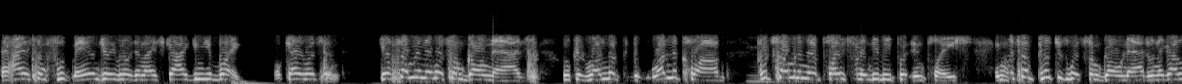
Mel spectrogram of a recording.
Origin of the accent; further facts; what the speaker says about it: Leominster, Massachusetts, United States; I'm used to seeing Red Sox and Yankees growing up in Leominster.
